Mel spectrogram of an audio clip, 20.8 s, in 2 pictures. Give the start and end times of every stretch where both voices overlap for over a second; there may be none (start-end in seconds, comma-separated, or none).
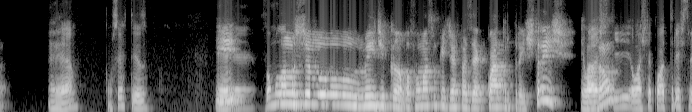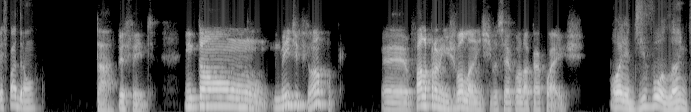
none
